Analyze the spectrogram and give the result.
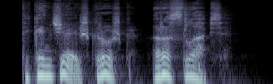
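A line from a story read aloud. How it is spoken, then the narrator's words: Hoarse laughter. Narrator (Russian): Хрипло смеясь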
